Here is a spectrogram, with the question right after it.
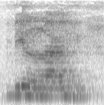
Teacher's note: Di situ ada lam jalalah didahului huruf ba yang berharakat kasrah, maka cara bacanya tipis. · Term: lam jalalah tarkik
